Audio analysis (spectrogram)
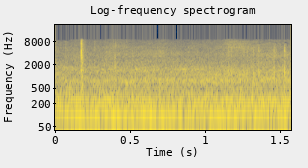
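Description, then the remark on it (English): Steady low rumble of car engines and tires in a busy lot full of cars, a continuous vehicle drone with a brief faint hiss near the start and no voices. “A lot of cars in here.”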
